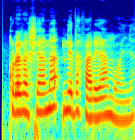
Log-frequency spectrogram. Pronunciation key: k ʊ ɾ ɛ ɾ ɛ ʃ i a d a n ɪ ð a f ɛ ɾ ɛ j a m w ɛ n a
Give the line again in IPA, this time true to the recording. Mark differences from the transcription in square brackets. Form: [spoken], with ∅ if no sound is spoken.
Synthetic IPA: k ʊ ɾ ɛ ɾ [a] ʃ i a [n] a n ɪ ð a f [a] ɾ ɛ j a m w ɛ [ɲ] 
